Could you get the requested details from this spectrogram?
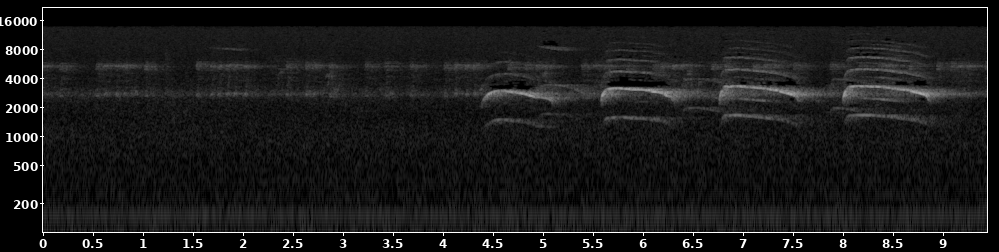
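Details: Young northern goshawks at a nest in Riga, Latvia, where a female juvenile visits and her male siblings call: four drawn-out, whining, downward-slurred cries about a second long each, coming one after another over a steady background hiss.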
